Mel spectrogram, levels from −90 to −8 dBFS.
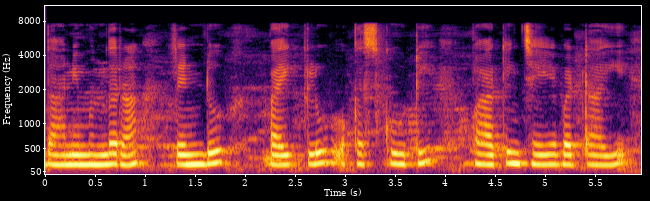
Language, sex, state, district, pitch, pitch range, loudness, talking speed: Telugu, female, Telangana, Hyderabad, 195 Hz, 190-210 Hz, -13 LUFS, 90 wpm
